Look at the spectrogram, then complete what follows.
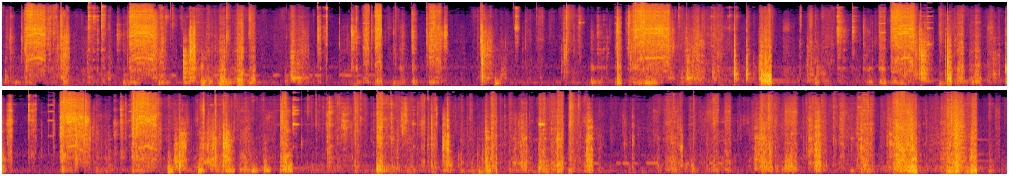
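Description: Irregular clattering, clicks and knocks of metal parts, bolts and tools being handled and set down on a wooden workbench while a sonar transponder housing is taken apart.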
